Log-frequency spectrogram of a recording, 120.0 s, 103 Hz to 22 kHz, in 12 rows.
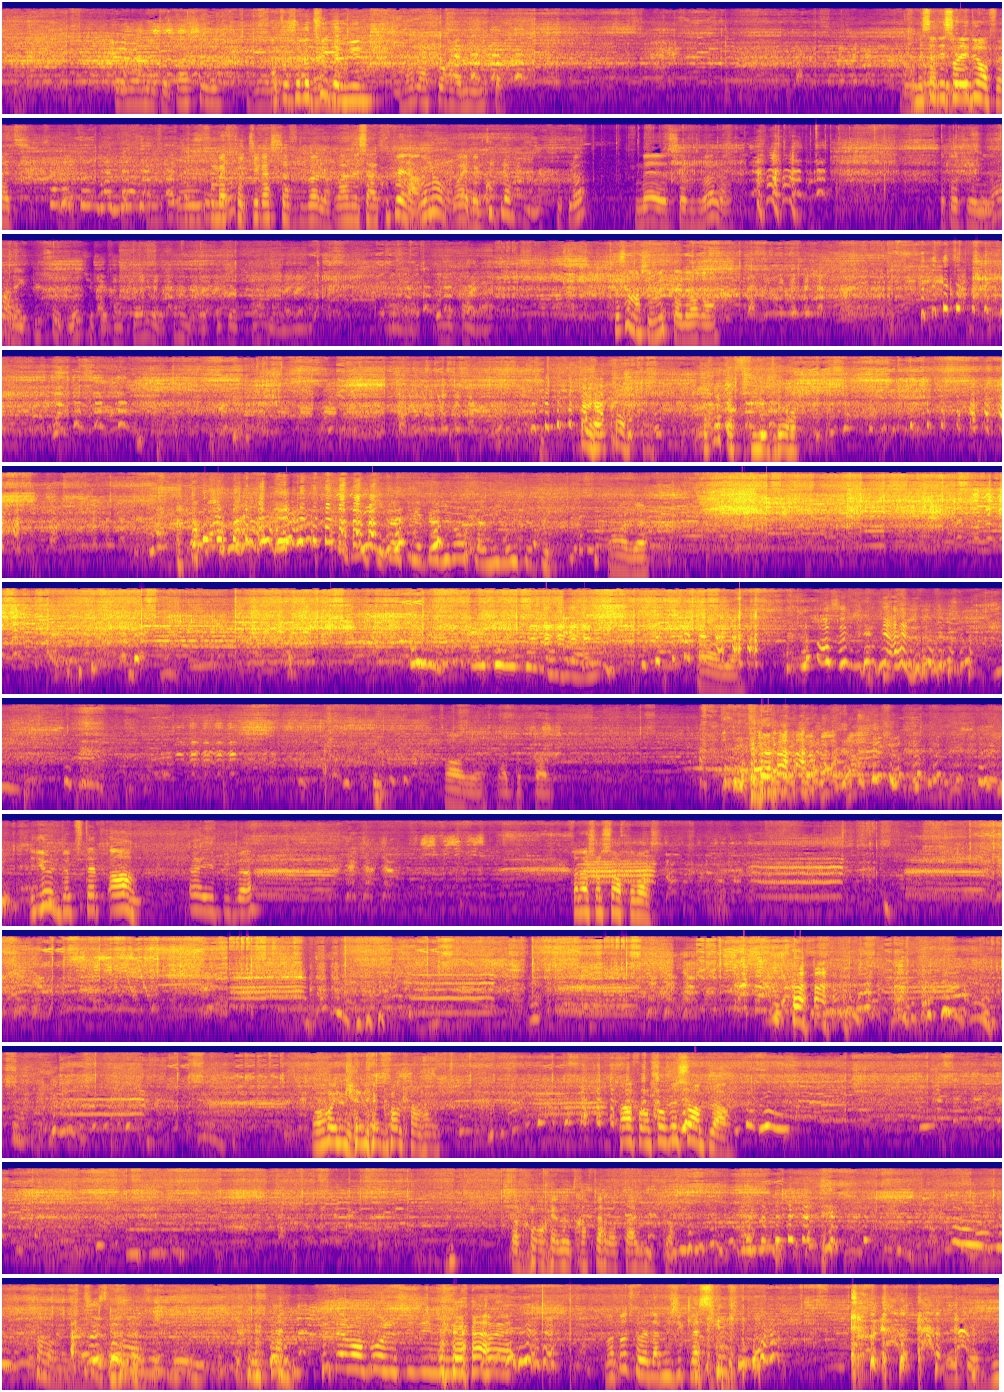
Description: dubstep.m4a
